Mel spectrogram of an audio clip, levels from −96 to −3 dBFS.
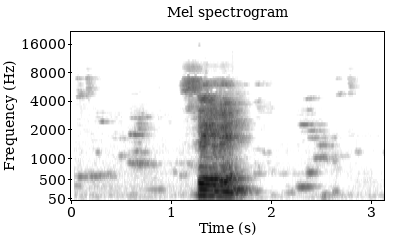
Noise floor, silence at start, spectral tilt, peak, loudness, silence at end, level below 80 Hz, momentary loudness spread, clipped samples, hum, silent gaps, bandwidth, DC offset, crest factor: -68 dBFS; 1.15 s; -6 dB/octave; -2 dBFS; -16 LUFS; 1.4 s; -60 dBFS; 26 LU; under 0.1%; none; none; 7.6 kHz; under 0.1%; 20 dB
